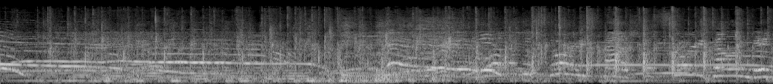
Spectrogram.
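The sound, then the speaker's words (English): A loud crowd at Story Smash, a storytelling comedy game show, cheers and whoops over steady applause as the show's creator and host is brought up, with many overlapping voices shouting in excitement throughout, a dense, continuous roar with no pauses. “Make some noise.”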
